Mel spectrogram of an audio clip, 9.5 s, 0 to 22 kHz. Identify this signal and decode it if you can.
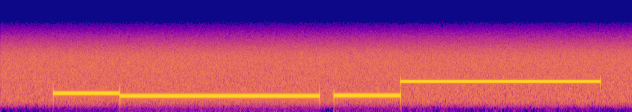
Two-tone page, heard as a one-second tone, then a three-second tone, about 570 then 470 Hz, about 480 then 1120 Hz.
